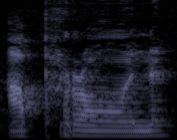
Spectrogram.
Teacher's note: we just kind of extend that nasalized vowel sound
